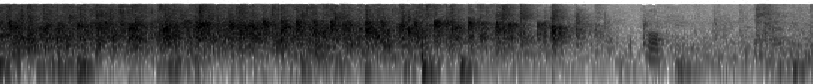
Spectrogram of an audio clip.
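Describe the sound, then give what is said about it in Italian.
An audience bursts into sustained applause, a dense crackle of many hands clapping at steady volume for several seconds before thinning out and fading toward the end. “Dopodiché credo che possiamo anche un applauso.”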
